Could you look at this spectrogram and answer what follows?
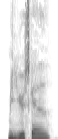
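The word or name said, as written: MILJØSKADE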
